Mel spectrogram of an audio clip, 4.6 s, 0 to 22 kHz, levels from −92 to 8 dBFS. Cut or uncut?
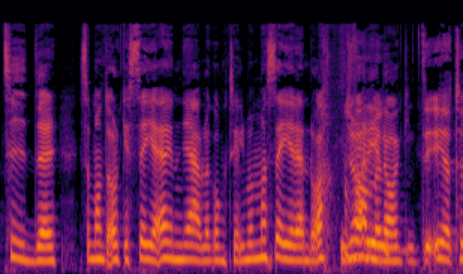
uncut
